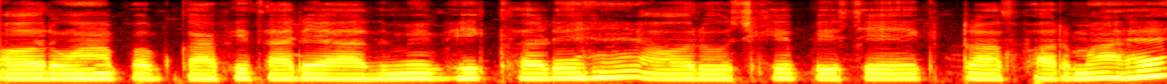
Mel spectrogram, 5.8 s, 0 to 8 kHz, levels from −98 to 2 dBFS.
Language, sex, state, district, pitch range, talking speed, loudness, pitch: Hindi, male, Jharkhand, Deoghar, 130-140 Hz, 155 wpm, -14 LUFS, 135 Hz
